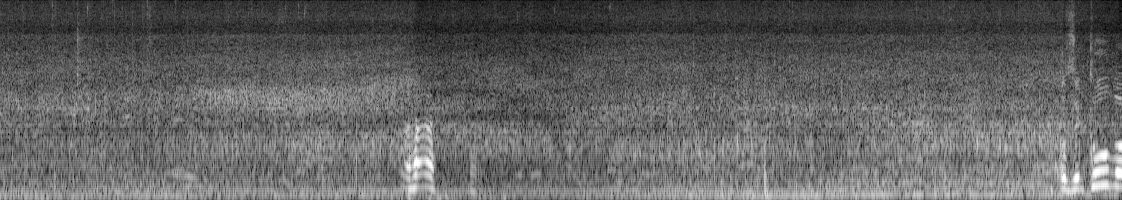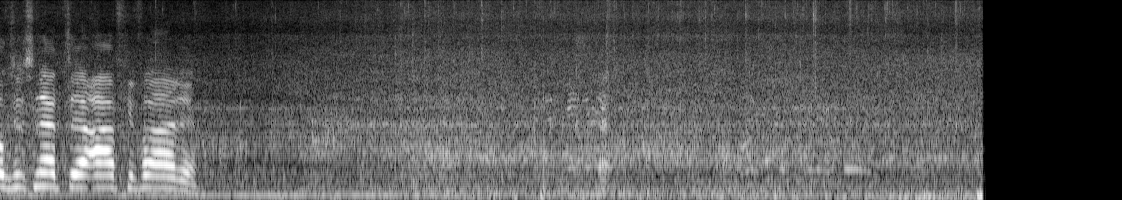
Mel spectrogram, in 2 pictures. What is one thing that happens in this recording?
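Tyres splash and crunch through wet hail slush.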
